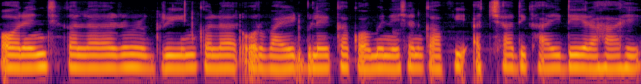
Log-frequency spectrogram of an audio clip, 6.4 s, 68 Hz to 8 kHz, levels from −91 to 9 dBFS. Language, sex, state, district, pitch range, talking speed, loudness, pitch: Hindi, female, Bihar, Patna, 170-180 Hz, 140 wpm, -17 LUFS, 175 Hz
